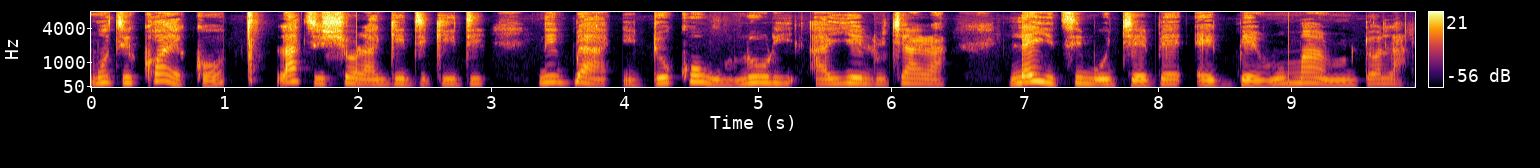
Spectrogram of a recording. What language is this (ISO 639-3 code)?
yor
